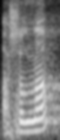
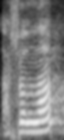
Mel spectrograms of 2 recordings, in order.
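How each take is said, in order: No difference in how they are said.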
